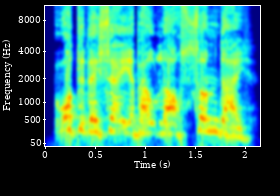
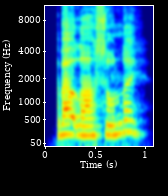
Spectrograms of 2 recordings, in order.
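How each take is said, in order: First: High, insistent question. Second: Raised, puzzled echo; considering. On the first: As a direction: press hard in a high voice. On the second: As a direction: repeat it questioningly, thinking back. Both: A narrator's reading.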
